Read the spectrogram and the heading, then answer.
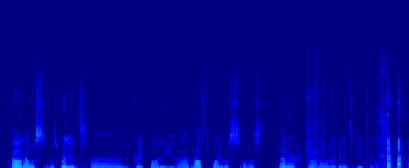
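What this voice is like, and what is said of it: Hoarse voice. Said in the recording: “You sound a little bit hoarse.”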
